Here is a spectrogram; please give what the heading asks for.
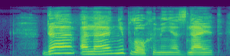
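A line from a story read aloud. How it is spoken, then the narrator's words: Laughing. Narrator (Russian): засмеялась Фэнзе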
